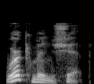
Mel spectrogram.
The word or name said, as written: workmanship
